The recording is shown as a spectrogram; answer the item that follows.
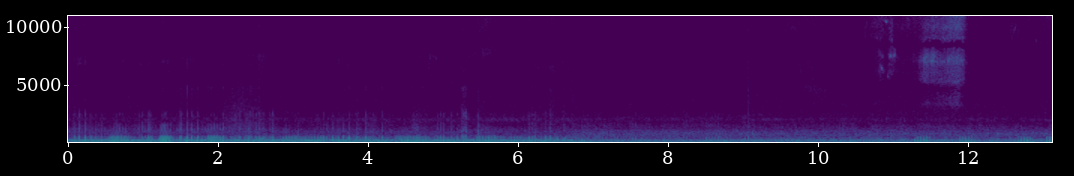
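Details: Happy purring from Riri, a brown tabby house cat cuddled up against Shiba Inu Riko's tummy; continuous deep rumble with faint rhythmic breathing pulses, a brief higher rustle near the end.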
